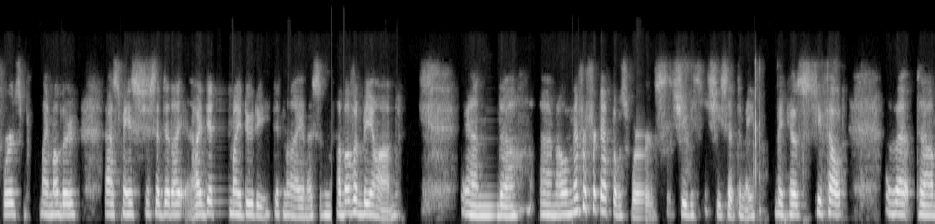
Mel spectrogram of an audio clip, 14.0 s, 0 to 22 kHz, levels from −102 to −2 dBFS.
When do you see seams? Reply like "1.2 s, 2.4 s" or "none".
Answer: 4.9 s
